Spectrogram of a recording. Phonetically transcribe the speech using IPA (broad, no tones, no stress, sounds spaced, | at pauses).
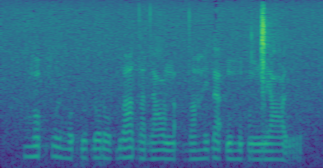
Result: ɦ ɔ̃ ʔ f w ɯ ɦ o ʔ ɗ u ɗ o ɾ oː ɓ uː dˤ i d ɛ ʕ o ŋ o ʔ dˤ u ɦ i ɗ a ʔ ũ ɦ ũ ʔ ɔ̃ ŋ͡ǀ e ʕ ɯ r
